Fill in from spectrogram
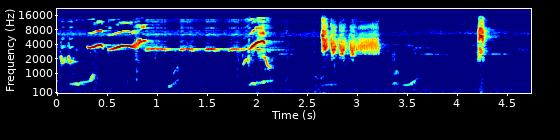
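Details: Oriental magpie-robin song used as a lure to get other birds singing along: clear whistled notes, a long sustained high whistle with rising and falling slurs, low fluty phrases beneath, then a burst of harsh buzzy notes and a sharp click.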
